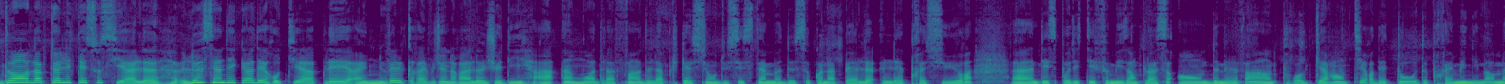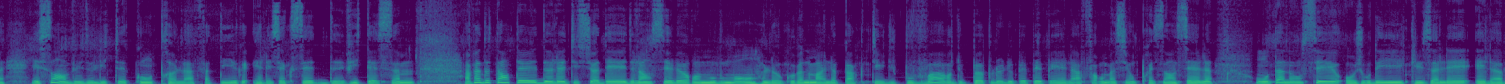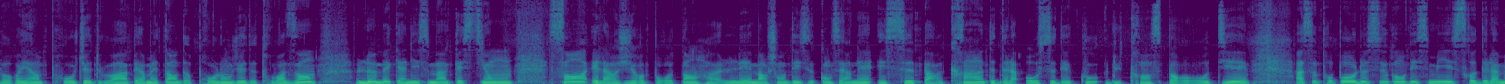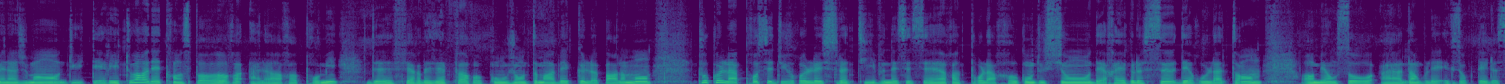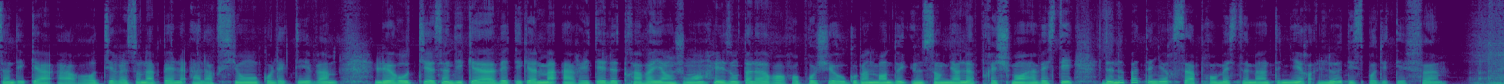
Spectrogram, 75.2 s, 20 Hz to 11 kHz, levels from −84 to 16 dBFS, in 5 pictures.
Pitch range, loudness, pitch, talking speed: 140-170 Hz, -24 LUFS, 155 Hz, 165 wpm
